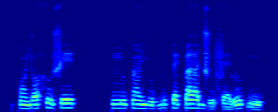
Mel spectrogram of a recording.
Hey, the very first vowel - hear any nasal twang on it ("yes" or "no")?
yes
